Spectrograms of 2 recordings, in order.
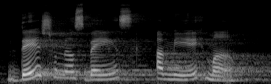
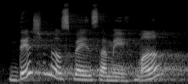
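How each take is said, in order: First: The voice falls at the end, a statement. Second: The voice rises at the end, a question.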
